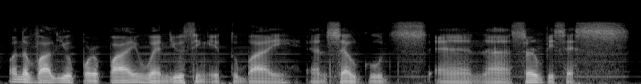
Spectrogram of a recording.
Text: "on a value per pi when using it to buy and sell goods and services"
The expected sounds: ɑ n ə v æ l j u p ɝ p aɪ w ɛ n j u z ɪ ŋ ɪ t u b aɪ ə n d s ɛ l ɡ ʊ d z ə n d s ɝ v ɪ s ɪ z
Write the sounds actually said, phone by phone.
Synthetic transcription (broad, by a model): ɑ n ə v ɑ l j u p ɝ p aɪ w ɛ n j u s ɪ ŋ ɪ t u b aɪ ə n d s ɛ l ɡ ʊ d s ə n d s ɝ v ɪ s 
